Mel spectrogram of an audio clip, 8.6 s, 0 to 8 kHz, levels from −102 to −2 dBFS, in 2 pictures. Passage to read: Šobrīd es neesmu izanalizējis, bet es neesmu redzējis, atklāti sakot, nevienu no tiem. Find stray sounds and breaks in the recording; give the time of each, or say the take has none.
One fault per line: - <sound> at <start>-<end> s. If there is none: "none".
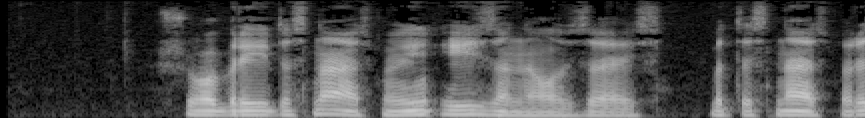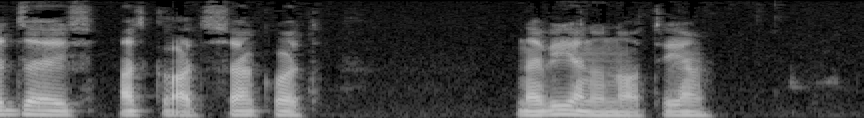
none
